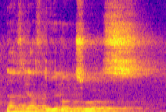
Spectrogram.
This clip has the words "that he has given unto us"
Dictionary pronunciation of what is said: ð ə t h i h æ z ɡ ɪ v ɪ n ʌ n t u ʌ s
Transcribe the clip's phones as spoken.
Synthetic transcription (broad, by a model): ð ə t h i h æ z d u ɪ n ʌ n t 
